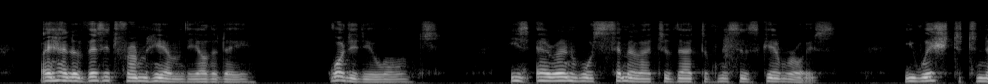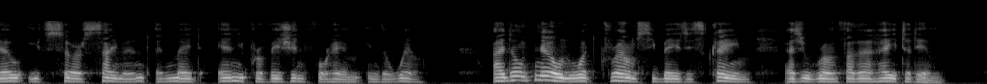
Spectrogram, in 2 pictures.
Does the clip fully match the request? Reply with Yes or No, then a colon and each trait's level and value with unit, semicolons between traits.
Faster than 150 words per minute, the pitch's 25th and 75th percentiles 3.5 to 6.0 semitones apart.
Yes: average, 160 wpm; average, 3.8 semitones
